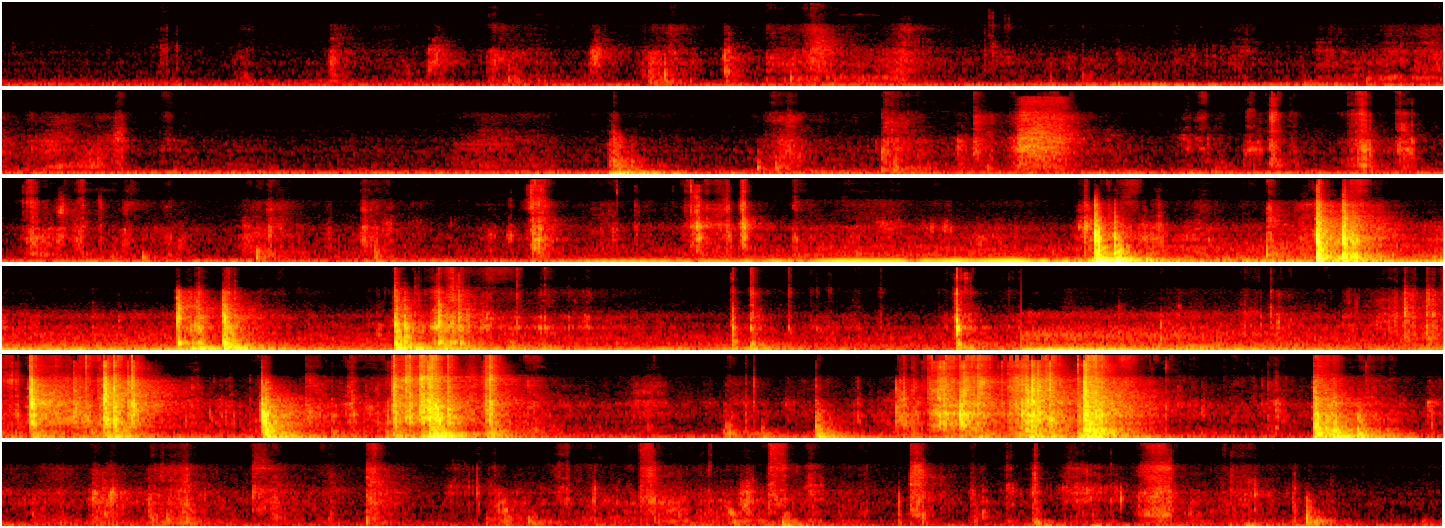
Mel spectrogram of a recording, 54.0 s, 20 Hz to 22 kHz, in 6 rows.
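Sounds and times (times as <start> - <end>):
low rumble: 33.4 - 35.4.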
